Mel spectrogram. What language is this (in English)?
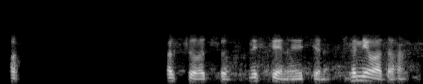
Sanskrit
